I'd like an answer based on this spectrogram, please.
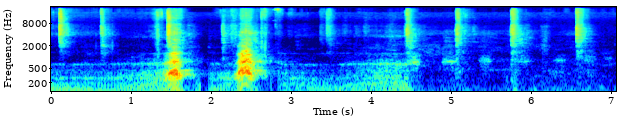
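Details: Kangal dog giving two deep, loud barks just under a second apart, followed by a few seconds of near quiet broken only by faint clicks and soft knocks.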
